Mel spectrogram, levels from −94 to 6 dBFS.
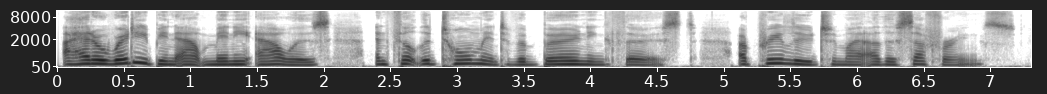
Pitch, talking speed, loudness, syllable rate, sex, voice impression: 190 Hz, 170 wpm, -18 LUFS, 4.8 syllables/s, female, feminine, adult-like, slightly dark, slightly clear, slightly intellectual, calm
